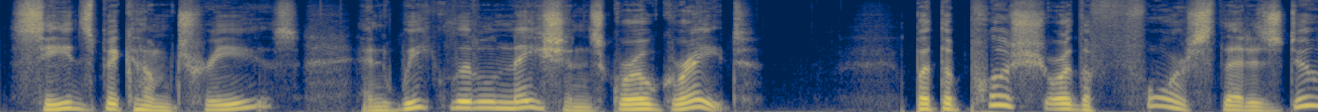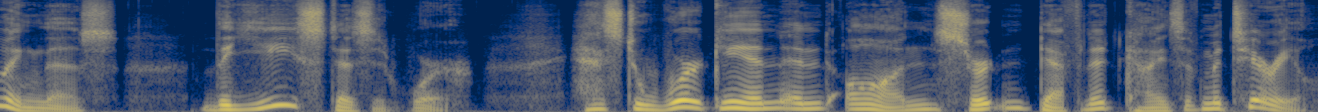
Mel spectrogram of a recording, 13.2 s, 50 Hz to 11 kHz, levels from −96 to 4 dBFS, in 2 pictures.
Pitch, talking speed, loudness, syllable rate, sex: 145 Hz, 160 wpm, -20 LUFS, 4.3 syllables/s, male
